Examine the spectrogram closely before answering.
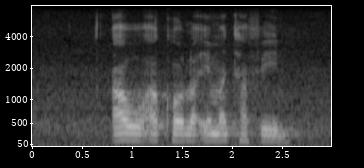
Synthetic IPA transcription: awɔʔakʰɔlwa̰ʔɛmatʰafeːni

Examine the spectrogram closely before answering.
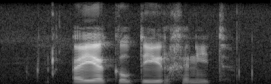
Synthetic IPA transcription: œjəkəlˠtyːrχənit

